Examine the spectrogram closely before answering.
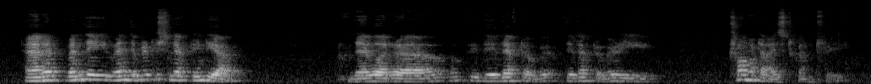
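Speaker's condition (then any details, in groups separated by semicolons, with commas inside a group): No condition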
